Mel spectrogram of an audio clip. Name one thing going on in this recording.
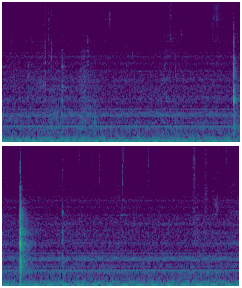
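A silicone spatula stirs thick dough with soft, sticky squelches.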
